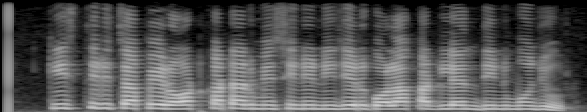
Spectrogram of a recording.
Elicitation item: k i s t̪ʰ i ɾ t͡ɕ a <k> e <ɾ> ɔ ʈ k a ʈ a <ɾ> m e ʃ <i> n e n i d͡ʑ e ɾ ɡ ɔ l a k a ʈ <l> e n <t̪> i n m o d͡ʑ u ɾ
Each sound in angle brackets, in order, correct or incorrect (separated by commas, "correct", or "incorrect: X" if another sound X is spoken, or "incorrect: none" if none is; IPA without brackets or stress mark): incorrect: p, correct, correct, correct, correct, incorrect: d̪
